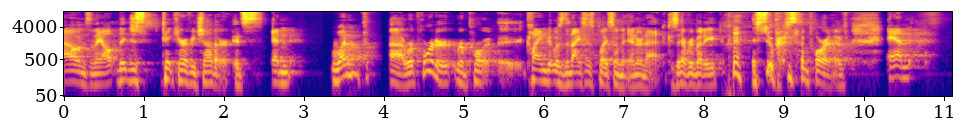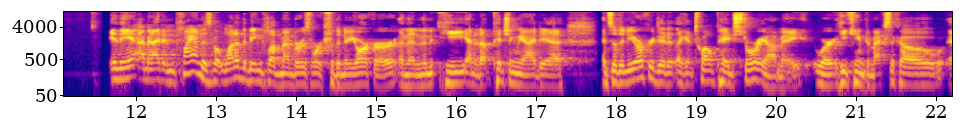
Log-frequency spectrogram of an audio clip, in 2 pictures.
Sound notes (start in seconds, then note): 8.2 laughs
